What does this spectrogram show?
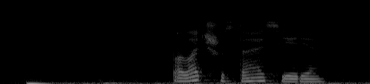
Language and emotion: Russian, neutral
